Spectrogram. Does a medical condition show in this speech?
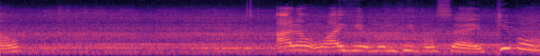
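Yes: cerebral palsy.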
